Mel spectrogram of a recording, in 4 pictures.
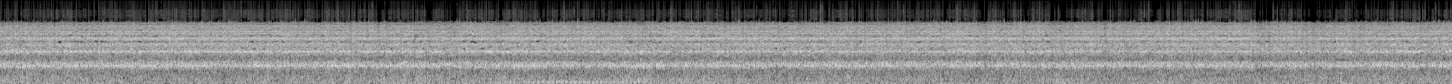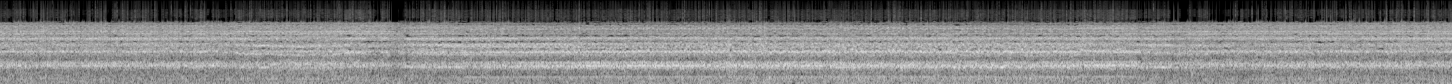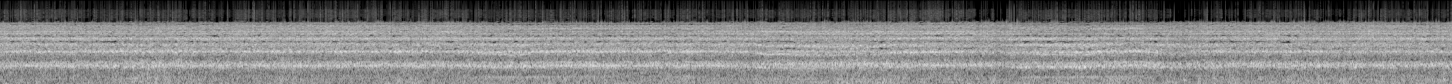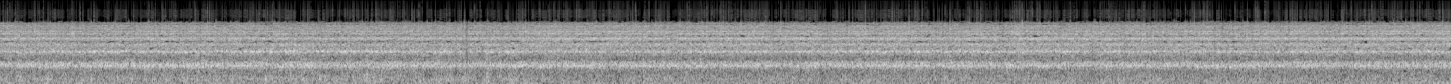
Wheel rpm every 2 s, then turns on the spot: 230, 230, 230, 230, 230, 230, 230, 230, 220, 210, 210, 210, 210, 230, 230, 230, 230, 230, 220, 220, 220, 240, 230, 230, 230, 230, 230, 230, 230.
none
